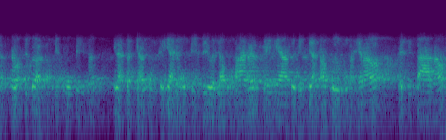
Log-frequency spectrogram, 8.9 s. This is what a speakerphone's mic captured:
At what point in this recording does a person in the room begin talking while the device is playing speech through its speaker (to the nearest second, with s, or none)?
none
